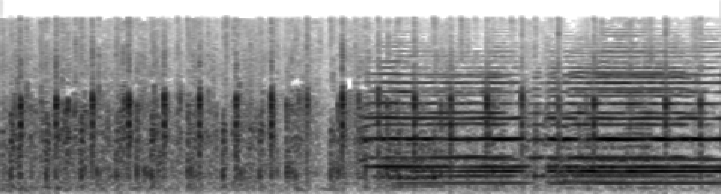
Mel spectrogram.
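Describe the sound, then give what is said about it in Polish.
Audience applause at an award ceremony honouring local officials: dense, steady clapping throughout, with a sustained tonal, music-like sound joining about halfway and continuing under the clapping. “Wielkie brawa, drodzy państwo.”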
